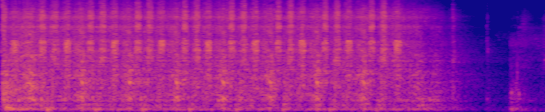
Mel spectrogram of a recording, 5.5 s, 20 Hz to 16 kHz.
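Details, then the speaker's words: Citroen C15 diesel (same as early Berlingo), compression test through injector holes with fuel pump disconnected: steady cranking about two beats a second with even compression pulses; cylinder one about 400 psi, 27 bar; normal. "so this is what I would call cylinder number one but then it's just French I probably call it Sunderland before and that's just about 400 PSI 27 bar"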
